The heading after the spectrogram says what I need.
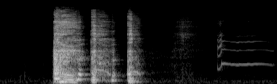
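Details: Three harsh human coughs in quick succession, followed by a brief grumbling chirp from a sleeping cat reacting to the coughing.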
